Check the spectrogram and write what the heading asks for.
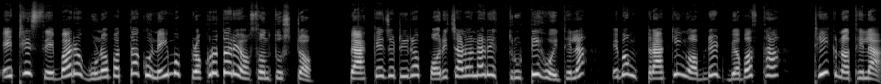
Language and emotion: Odia, angry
